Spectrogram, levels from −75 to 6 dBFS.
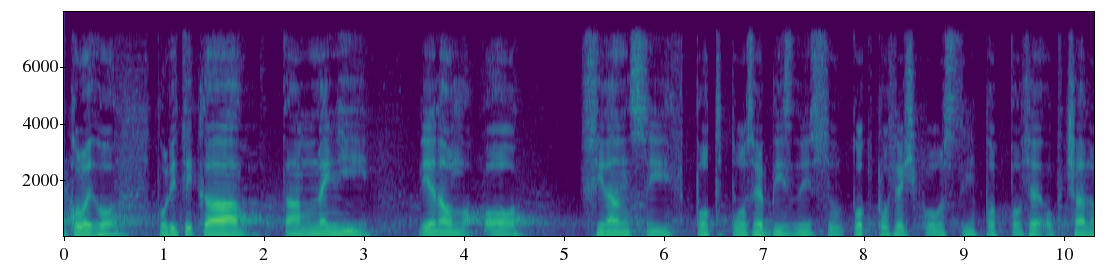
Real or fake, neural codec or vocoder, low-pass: fake; codec, 44.1 kHz, 1.7 kbps, Pupu-Codec; 7.2 kHz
